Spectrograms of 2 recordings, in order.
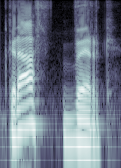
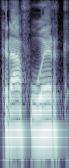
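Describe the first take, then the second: First: The W is sounded like an English v. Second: The W is sounded like an English w. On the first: The speaker calls it right. "sino Kraftwerk, algo así" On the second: The speaker calls it wrong. "creo que la W no es Kraftwerk"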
